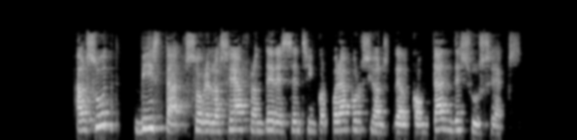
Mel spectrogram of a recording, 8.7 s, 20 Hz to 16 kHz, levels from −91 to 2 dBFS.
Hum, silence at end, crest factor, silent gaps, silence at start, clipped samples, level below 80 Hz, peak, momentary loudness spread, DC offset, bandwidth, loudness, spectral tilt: none; 0.85 s; 20 dB; 1.81-2.01 s, 7.57-7.62 s; 1.15 s; under 0.1%; -70 dBFS; -2 dBFS; 9 LU; under 0.1%; 7.8 kHz; -19 LUFS; -2 dB/octave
